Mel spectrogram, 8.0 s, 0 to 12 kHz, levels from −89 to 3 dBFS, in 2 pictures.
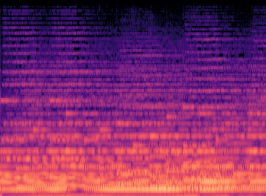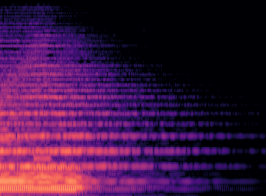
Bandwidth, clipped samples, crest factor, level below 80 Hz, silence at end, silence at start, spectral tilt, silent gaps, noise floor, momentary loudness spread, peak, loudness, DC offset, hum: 7.6 kHz; under 0.1%; 14 dB; -54 dBFS; 1.2 s; 0 s; -8.5 dB/octave; none; -73 dBFS; 7 LU; -4 dBFS; -17 LUFS; under 0.1%; none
